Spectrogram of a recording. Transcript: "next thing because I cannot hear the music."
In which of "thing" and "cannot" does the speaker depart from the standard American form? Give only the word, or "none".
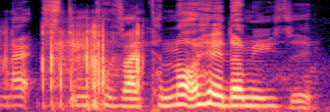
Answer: thing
